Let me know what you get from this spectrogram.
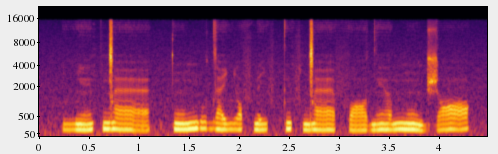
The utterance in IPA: ʎ ẽ t ŋ͡ǀ æ | t̪ ũ ŋ u d æ ʎ ɒ f ɳ i f t̪ ĩ f ŋ͡ǀ æ f ɒ d ẽ ɐ̯ n̪ ũ d͡ʒ ɒ

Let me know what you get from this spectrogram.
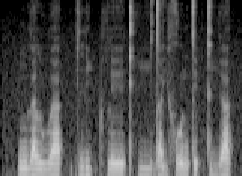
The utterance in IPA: ŋ ɯ˧ a̯ l u˧ a̯ | k r i˥˩ ʔ pʰ l eː˧ kʰ iː˧ d a˩˦ j f o˧ n t e˥˩ k̚ t i˦˥ a̯

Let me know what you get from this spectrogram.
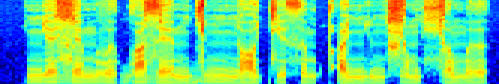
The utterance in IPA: ɲ ɛ ɮ ɛ m β ə ɡʷ ɑ z ɛ m ɟ i m ɲ ɒ c ɪ θ ə m qʼ ɪ ɲ i m ɕ ʌ m ç ʌ m ə

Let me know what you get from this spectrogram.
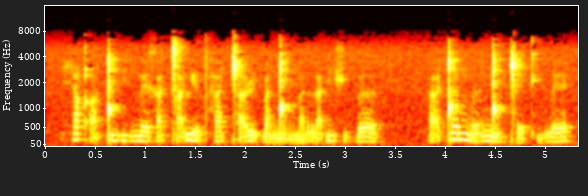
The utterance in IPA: h i˥ qʼ a̰˧˥ ǃ i˧˥ ɗ i˩˥ ŋ͡m ɛ˨ x a̰˥ ǀ a̰˧˥ lʲ ɜ˨ tʰ a˧˥ ǁ a̰˥˧ ɭ ḭ˥˧ k͡p a˨ ŋ͡ǃ ɛ˨ ŋ͡m a˩˥ r a̰˥ ɗ i˧˥ ʃ i˨ k͡p ɜ˥˧ | a̰˧˥ ǃ ɜ˥ ŋ͡m ɜ˩˥ ŋ͡ǃ i˨ ǁ ɛ˩˥ kʼ i˩˥ w ɛ˧˥

